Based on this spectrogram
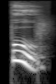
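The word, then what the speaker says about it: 不: Bù means no, not. It normally sounds falling, but before a falling sound word, it becomes rising. For example, bú shì is not.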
